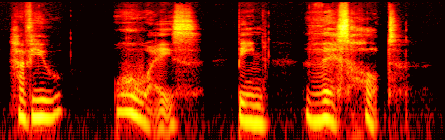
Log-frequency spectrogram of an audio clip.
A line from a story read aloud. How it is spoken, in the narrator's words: breathed, a little more strained than she intended under the hoarse gravel of her arousal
